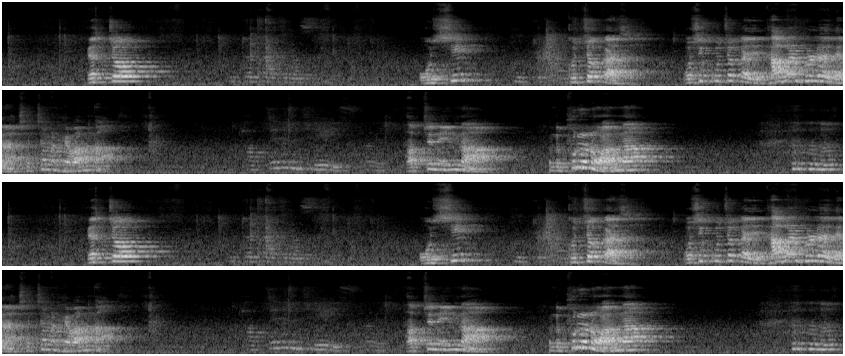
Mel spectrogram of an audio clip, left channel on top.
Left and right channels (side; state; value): both; identical; correlation 1.00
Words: 몇 조? 59쪽까지. 59쪽까지 답을 불러야 되나? 채점을 해왔나? 답지는 뒤에 있어요. 답지는 있나? 근데 풀어는 왔나?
